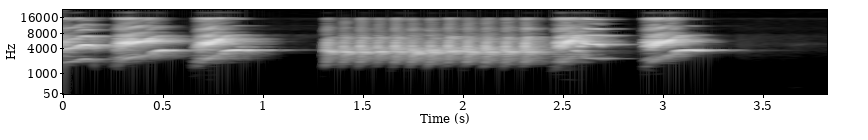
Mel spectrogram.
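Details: Konslet song from an ijo mini white-eye: two loud slurred whistles, a fast rattling high trill, then two more sweeping squeaky notes.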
